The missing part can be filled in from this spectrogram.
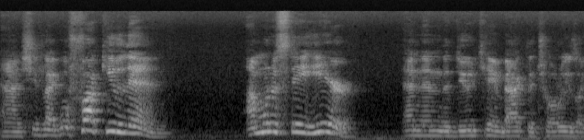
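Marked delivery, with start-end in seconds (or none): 0.6-3.6 put-on drunken yelling in a woman's voice. Retelling a fight at a tattoo expo: imitating a drunk woman yelling. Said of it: "this chick was yelling 'cause, like, she was drunk".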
